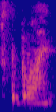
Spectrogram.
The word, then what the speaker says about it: Ibrahim: Ibrahim. Okay. Ibrahim. Ibrahim. Pardon? Ibrahim. Ibrahim. Ibrahim. The stress is on Yeah. the second syllable.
